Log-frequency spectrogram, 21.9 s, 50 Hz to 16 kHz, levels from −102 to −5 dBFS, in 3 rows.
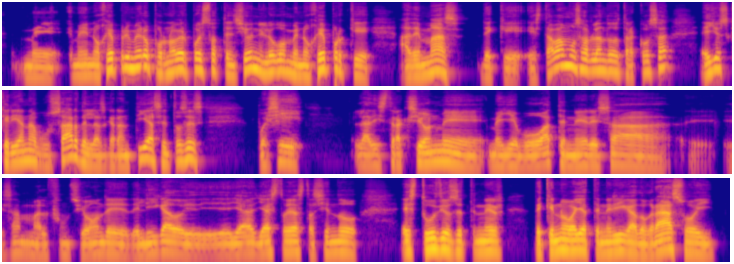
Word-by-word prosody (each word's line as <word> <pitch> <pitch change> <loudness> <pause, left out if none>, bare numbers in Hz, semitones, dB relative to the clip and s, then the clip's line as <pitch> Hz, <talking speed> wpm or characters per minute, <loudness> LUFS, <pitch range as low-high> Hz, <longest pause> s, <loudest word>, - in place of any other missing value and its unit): me 95 -3 -7
me 105 0 -3
enojé 110 +9 +2
primero 185 +3 +3
por 120 -1 -3
no 130 - +1
haber 160 +1 +5
puesto 155 -2 +1
atención, 150 +8 -1
y - - -1
luego 140 +3 +1
me 125 -4 -1
enojé, 105 +11 +3
porque 110 - -3 0.3
además 120 +8 +1
de 100 - -7
que 80 -2 -8
estábamos 185 - +2
hablando 150 -1 +2
de 135 - 0
otra 130 - -5
cosa, 135 +8 -2 0.3
ellos 170 -1 0
querían 120 +3 0
abusar 125 - +1
de 115 - -1
las 90 -1 -4
garantías. 90 - -1
Entonces 125 +5 -2 0.5
pues, 95 -1 -6
sí 115 -3 -3 0.4
la 95 -1 -5
distracción 110 +5 -2
me 100 -8 -2
me 90 -1 -5
llevó 90 +1 0
a 105 - -1
tener 95 -1 -3
esa, 90 -5 -3 0.2
e - - -22 0.2
esa 95 +3 -11
mal 90 -3 -8
función 90 +1 -5
de 90 -4 -2
del 85 +2 -5
hígado, 100 -1 +2
y 85 - -1
y 85 +2 -5
ya 95 +1 +1
ya 95 +2 0
estoy 105 +1 -1
hasta 105 0 -1
haciendo 100 -1 -2 0.4
estudios 120 +2 +4
de 105 - +1
tener 105 0 +1 0.3
de - - +2
que 110 - +4
no 120 +1 +6
vaya 115 0 +8
a - - +2
tener 100 0 0
hígado 105 -5 +3
graso 105 +1 +6
y 90 0 -5
105 Hz, 180 wpm, -22 LUFS, 95-125 Hz, 0.5 s, vaya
